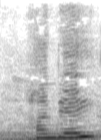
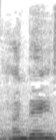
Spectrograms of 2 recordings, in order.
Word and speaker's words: Hyundai: Hyundai is the way, like Hyundai, Sunday, Funday.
